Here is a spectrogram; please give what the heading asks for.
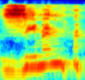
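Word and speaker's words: Xeomin: um Z I mean technically it's pronounced Zeman which is like stop like like look sounds like Sean it's like I go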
